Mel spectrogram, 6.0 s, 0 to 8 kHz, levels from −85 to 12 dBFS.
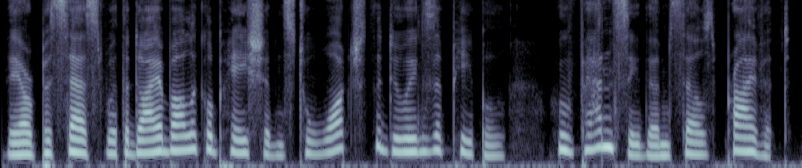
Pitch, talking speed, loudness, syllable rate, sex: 185 Hz, 170 wpm, -17 LUFS, 5.7 syllables/s, female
